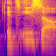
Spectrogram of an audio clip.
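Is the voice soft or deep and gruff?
soft. It is said in a soft, gentle voice. The speaker uses his own natural voice. "Jacob had more of a softer voice"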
